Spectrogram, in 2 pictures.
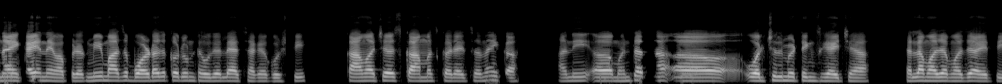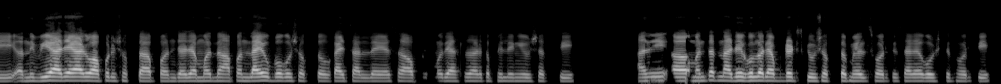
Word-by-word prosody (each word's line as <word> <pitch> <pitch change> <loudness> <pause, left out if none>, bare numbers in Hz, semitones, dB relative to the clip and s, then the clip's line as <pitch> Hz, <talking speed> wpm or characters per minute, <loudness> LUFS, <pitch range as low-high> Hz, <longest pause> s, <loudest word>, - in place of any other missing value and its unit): नाही, 175 0 +5
काही-नाही 175 0 +4
वापरत. 160 +1 -1
मी 180 +2 -1
माझं 180 0 +1
बॉर्डर 170 +1 +3
करून 180 -1 -2
ठेवलेल्या 165 -1 0
आहेत 160 -1 -3
सगळ्या 155 -1 -3
गोष्टी. 155 +2 -8 0.4
कामाच्या 175 +1 +3
वेळेस 175 -1 +2
कामच 165 0 +2
करायचं, 165 0 -3
नाही 195 0 -4
का? 155 - -1 0.4
आणि 170 +2 -5
अ, 165 0 +2
म्हणतात 170 +4 -2
ना, 180 - +1
अ, 165 -2 +2
व्हर्चुअल 175 +2 +2
मीटिंग्स 175 -1 -2
घ्यायच्या. 160 -1 0 0.4
त्याला 170 +1 +3
माझ्या 170 0 +3
मजा 165 +1 +1
येती 155 0 -3
आणि 160 +1 -3
वी-आर 175 +2 +6
ए-आर 180 -1 +8
वापरू 170 0 +3
शकतो 165 -1 -8
आपण, 155 0 -3
ज्याच्यामधनं 165 +1 -1
आपण 160 +2 -3
लाईव्ह 170 +1 +5
बघू 170 0 -2
शकतो 160 -1 -7
काय 160 0 0
चाललंय 155 -1 -5
असं 155 +2 -10
ऑफिसमध्ये 160 +1 -5
असल्यासारखं 160 +1 -6
फीलिंग 160 0 -9
येऊ 160 -1 -6
शकते. 155 -1 -10 0.7
आणि 175 +3 -2
अ, 170 0 +6
म्हणतात 175 +3 -1
ना, 175 -1 +3
रेग्युलर 180 0 +3
अपडेट्स 170 0 +1
घेऊ 165 - -1
शकतो 160 -1 -3
मेल्सवरती, 160 0 -4
सगळ्या 160 0 -3
गोष्टींवरती. 160 0 -7
165 Hz, 175 wpm, -24 LUFS, 160-175 Hz, 0.7 s, ए-आर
